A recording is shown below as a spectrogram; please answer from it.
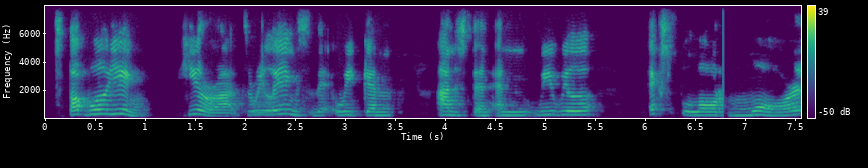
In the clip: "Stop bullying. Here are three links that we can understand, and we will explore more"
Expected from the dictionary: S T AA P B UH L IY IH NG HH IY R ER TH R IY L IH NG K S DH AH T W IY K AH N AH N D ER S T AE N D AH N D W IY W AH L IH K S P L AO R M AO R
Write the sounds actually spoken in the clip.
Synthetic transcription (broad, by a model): S T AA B L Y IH NG HH IY R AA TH R IY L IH NG S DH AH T W IY K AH N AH N D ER S T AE N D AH N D W IY W AH L IH K S P L AO R M AO R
